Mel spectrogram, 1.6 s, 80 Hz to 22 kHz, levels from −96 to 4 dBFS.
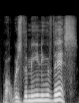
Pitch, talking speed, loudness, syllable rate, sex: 170 Hz, 230 wpm, -14 LUFS, 4.7 syllables/s, male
